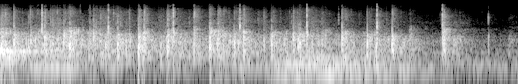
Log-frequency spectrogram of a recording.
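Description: At a Hindi kavi sammelan poetry recital in Pichhor, Jhansi, a crowd claps loudly. The applause is crisp and dense with sharp individual claps, and a voice is heard faintly within it.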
